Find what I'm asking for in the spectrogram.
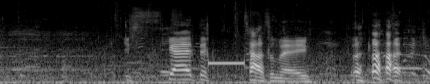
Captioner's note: beep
